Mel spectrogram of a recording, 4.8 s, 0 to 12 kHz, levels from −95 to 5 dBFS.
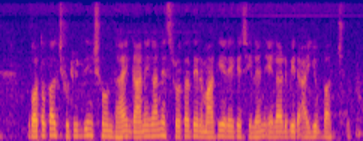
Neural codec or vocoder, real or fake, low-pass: none; real; 10.8 kHz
